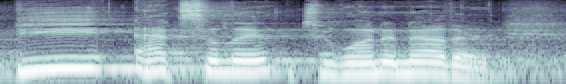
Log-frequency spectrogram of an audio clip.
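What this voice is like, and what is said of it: Imitates another person's voice. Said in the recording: “my Keanu Reeves impersonation”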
